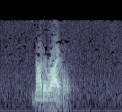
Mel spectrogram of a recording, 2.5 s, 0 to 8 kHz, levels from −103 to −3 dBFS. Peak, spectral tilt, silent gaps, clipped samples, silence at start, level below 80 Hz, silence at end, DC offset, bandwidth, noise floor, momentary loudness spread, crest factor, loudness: -4 dBFS; -8.5 dB/octave; none; under 0.1%; 0.7 s; -62 dBFS; 1.05 s; under 0.1%; 5 kHz; -59 dBFS; 18 LU; 22 dB; -23 LUFS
